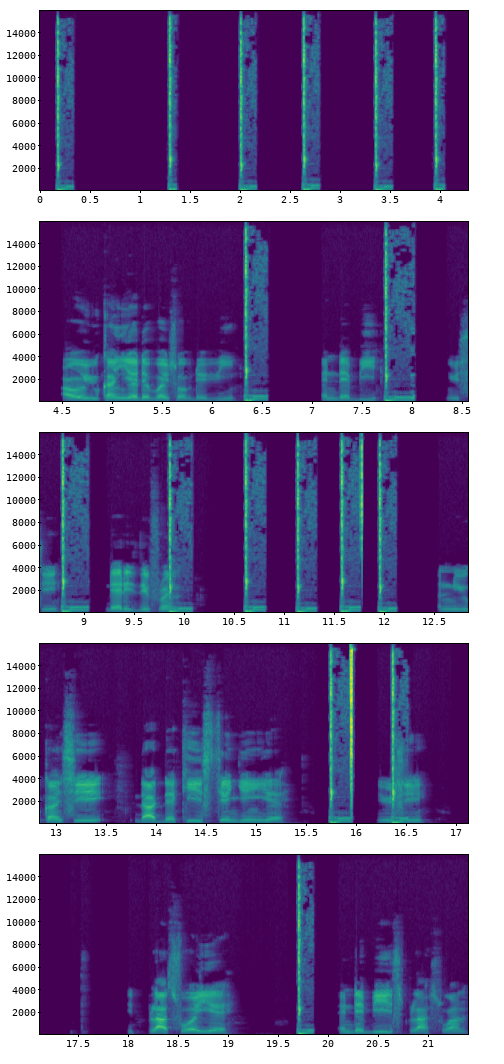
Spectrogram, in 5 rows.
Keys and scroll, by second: 0.1 b, 1.2-3.9 typing, 6.2 v, 7.8 b, 8.7 v, 9.8-12.4 typing, 15.7 v, 16.3 v, 19.6 b.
